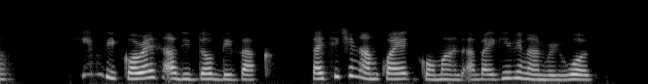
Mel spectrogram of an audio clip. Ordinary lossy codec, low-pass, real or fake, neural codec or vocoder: none; 5.4 kHz; fake; codec, 16 kHz, about 1 kbps, DyCAST, with the encoder's durations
